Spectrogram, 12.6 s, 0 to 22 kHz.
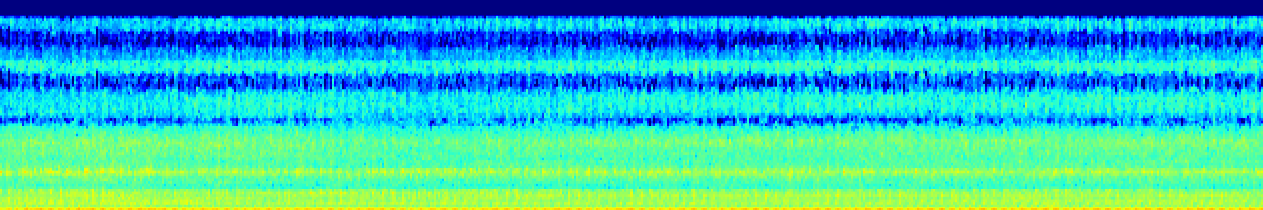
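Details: Detroit Diesel 92 series military-surplus engine, sat 20 years, now fitted in a bus, first morning start after a night in the 50s: a steady, even cold idle of about three pulses a second with no knocks, healthy.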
